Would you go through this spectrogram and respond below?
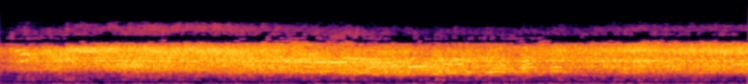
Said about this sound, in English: The signal is not of broadcast quality. That sound of voices may be what the technicians call ghost voices. Weird patterns of static which sound like people talking. But on the other hand, it may be John Daly trying to get through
